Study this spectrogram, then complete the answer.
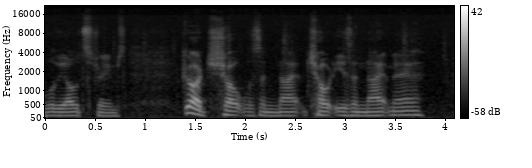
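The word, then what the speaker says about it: Chult: But, it's Cholt is spelled with a U. C-H-U-L-T. Cholt.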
